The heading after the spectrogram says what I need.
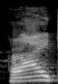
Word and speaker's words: write: WRITE राइट यहाँ W silent है.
